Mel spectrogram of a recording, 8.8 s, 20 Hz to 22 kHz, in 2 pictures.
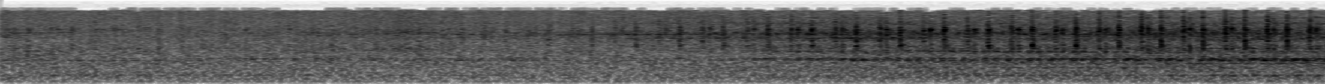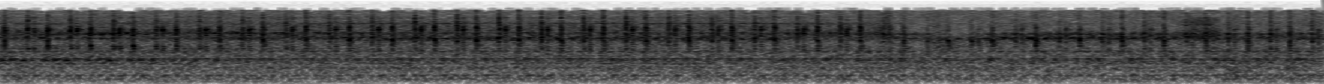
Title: стук в двигателе 417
